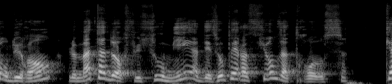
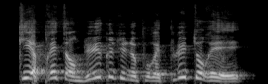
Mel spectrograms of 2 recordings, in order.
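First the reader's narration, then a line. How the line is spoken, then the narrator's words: Cheerful exclamation. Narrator (French): s'écria-t-il gaiement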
